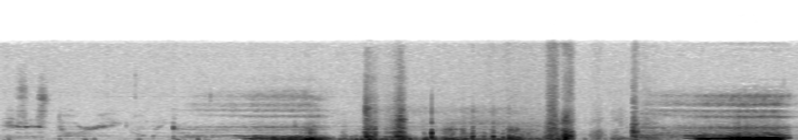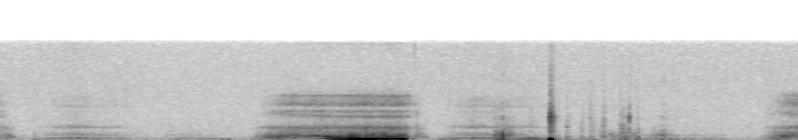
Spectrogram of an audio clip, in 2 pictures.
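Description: Slow, rasping breaths with a rough flutter during sleep, about one every four seconds, in a quiet room: snoring.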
